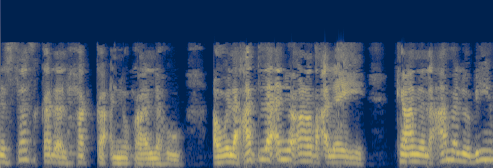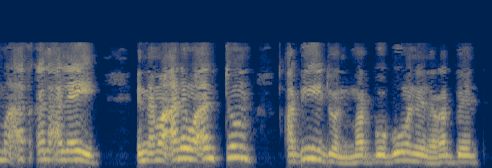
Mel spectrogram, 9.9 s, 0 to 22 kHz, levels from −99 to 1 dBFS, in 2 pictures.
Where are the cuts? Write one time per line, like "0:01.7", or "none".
none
